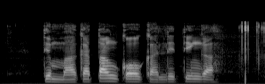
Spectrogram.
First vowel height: high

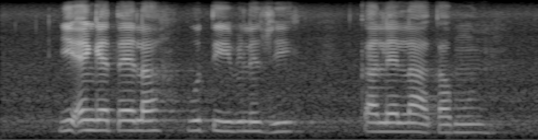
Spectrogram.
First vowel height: high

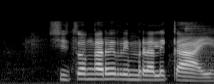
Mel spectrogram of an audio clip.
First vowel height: high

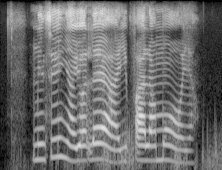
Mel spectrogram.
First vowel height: high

